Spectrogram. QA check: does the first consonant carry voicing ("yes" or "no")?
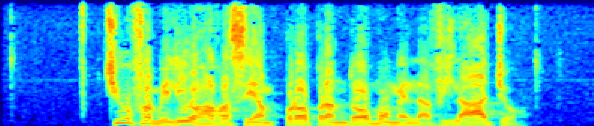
no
